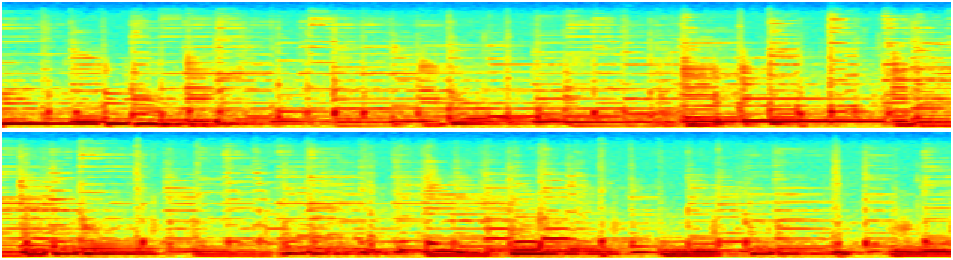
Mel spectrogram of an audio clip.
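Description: Acoustic folk band playing an instrumental passage: two acoustic guitars picking, an upright double bass walking through low notes, and bongos played by hand.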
